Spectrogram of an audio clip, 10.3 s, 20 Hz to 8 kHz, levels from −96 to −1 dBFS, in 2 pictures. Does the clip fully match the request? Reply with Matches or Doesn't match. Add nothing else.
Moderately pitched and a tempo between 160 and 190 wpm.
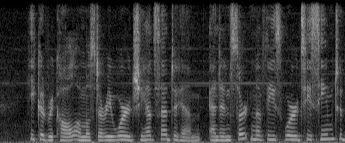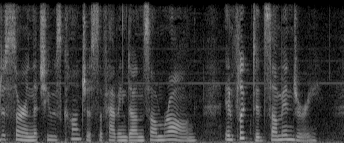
Doesn't match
